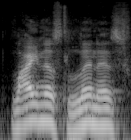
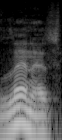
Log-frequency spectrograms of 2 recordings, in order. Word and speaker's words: Linus: I think he calls himself Linus, but we Americans like to refer to him as Linus. So because in America that name is pronounced Linus, Linus and Lucy.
